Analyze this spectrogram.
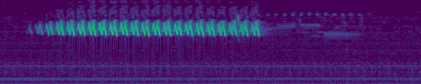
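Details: Arctic warbler song: a brisk trill of rapidly repeated, dry, high notes running almost three seconds, followed by a few faint soft notes and a continuous low hum.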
